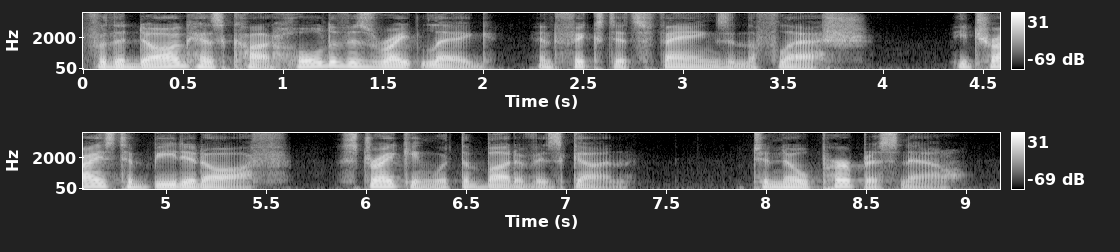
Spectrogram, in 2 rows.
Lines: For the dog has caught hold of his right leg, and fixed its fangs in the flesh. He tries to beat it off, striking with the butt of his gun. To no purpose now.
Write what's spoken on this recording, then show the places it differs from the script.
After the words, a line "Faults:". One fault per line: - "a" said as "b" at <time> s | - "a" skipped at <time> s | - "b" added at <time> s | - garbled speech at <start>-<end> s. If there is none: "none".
For the dog has caught hold of his right leg, and fixed its fangs in the flesh. He tries to beat it off, striking with the butt of his gun. To no purpose now.
Faults:
none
